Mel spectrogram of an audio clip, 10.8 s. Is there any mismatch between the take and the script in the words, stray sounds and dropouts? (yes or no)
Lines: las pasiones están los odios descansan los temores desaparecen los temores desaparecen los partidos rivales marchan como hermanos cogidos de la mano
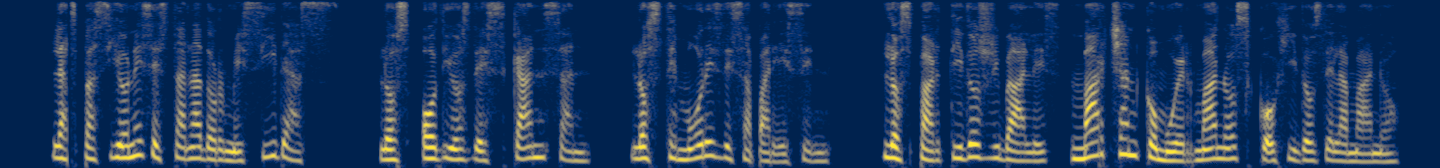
yes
